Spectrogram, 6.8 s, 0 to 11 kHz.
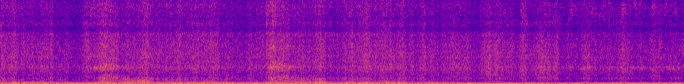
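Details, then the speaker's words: LS3 crate V8 in a C10 on Holley Terminator X EFI during tuning: deep even burble with light throttle blips settling back to smooth steady idle, about 1–2% closed-loop correction. Normal idle. "back to idle nice. About 1 or 2% closed loop correction, sometimes 0."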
